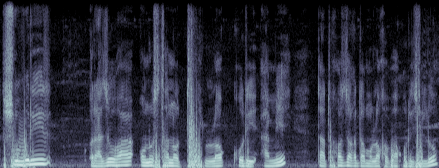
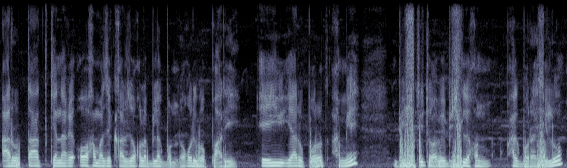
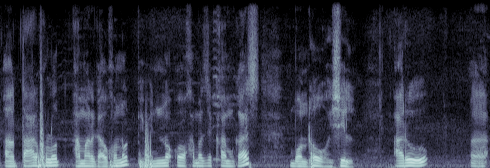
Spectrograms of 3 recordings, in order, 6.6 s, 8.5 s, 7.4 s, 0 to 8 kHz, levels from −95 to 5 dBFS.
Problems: constant background noise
